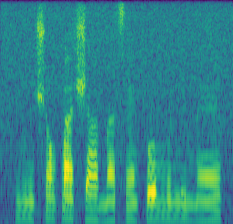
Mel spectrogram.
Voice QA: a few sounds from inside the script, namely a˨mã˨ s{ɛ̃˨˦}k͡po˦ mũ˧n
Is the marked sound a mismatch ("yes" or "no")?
no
